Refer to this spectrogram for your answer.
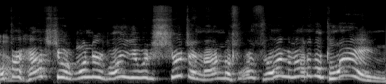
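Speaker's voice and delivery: very high felt-puppet character voice. Performing a line after being asked for a Muppet Bane: Muppet Bane voice. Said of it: "let me hear a Muppet Bane".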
